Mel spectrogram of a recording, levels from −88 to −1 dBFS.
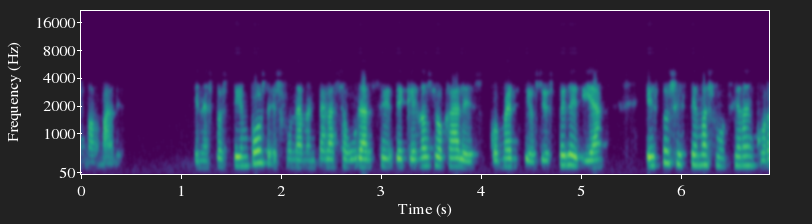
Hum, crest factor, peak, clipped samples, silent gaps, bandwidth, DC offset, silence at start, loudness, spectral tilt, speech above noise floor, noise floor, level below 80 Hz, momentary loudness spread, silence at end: none; 18 dB; -10 dBFS; under 0.1%; none; 4.9 kHz; under 0.1%; 0.05 s; -26 LUFS; -6 dB/octave; 49 dB; -76 dBFS; -82 dBFS; 8 LU; 0 s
